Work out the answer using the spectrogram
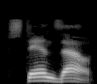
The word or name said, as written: stands out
